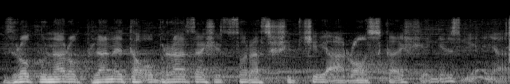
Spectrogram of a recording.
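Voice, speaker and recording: A man's voice: on the low side, expressive, measured pace. Man as a weary lamplighter in an echoey hall. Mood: weary, complaining. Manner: weary, complaining. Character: weary, dutiful, resigned lamplighter. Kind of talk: Polish radio play acting. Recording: echoey hall, music behind.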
